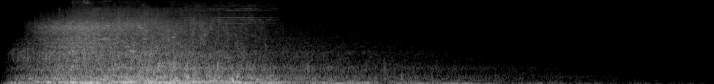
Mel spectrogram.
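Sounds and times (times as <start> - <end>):
ship moving: 0.4 - 3.9.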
